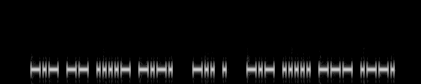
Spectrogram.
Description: Morse code, heard as a keyed tone, about 40 wpm, 700 Hz. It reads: KM4C DE K5OP
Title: USA Callsign DE Callsign - 4 Characters - 40wpm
